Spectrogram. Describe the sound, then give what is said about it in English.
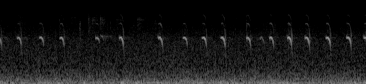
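Call of a male bird on a cage beside a caged female: many short, sharp, high chirps repeated at a quick, steady rhythm, fairly faint over a low background hiss. “This is a call of a male who's right next to bird 378.”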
